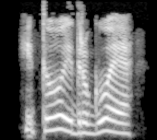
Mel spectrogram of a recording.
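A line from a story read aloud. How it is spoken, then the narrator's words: Grumbling mutter. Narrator (Russian): буркнула Морет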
